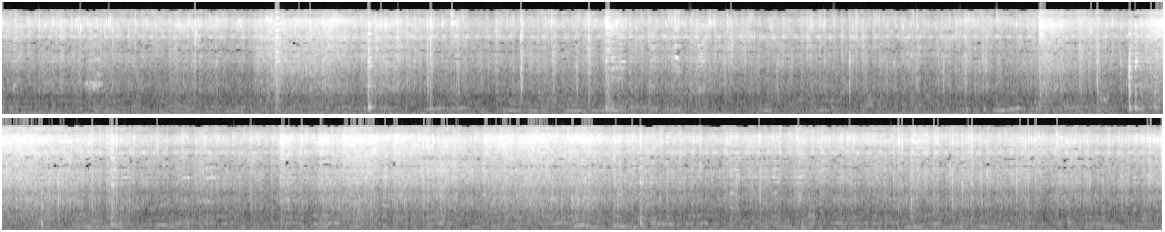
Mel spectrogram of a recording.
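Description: Egg-battered bread slices sizzling in hot oil on a flat tawa. A metal spatula and spoon click and scrape against the pan a few times as the slices are turned over.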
